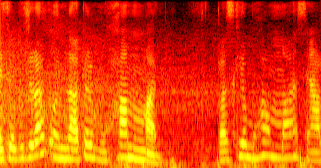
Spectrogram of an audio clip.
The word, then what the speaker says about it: Mohammad: Donc vous voyez donc Mohammad ça c'est appelé Mohammad à cause et don on doit bien prononcer pas Mohamed, on doit prononcer Mohammad.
